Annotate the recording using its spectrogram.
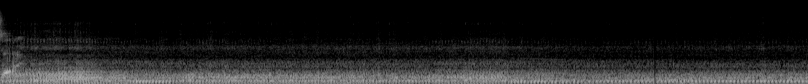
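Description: Motor scooter engine running at low riding speed, a steady hum that shifts a little in pitch as the throttle changes.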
